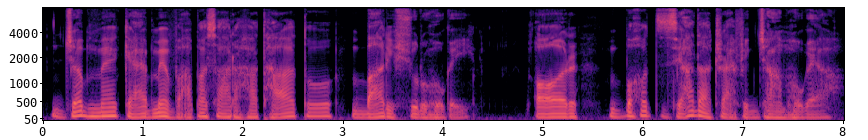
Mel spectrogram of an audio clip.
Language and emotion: Urdu, sad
